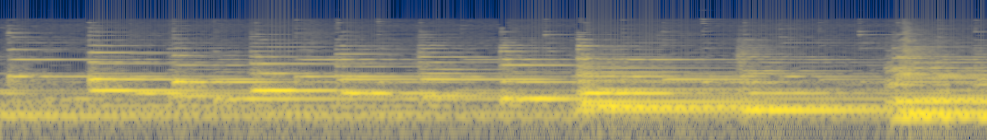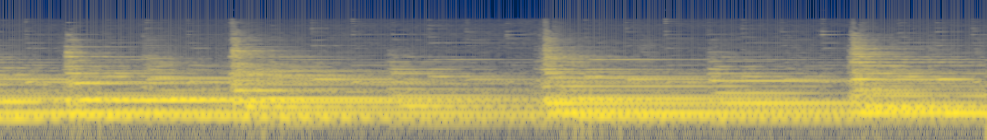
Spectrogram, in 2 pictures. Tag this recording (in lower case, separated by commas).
harp, music, playing harp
